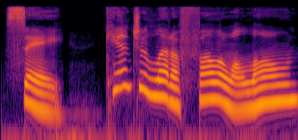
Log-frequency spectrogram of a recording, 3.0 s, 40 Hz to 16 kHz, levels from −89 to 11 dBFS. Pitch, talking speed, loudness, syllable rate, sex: 215 Hz, 140 wpm, -15 LUFS, 4.0 syllables/s, female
